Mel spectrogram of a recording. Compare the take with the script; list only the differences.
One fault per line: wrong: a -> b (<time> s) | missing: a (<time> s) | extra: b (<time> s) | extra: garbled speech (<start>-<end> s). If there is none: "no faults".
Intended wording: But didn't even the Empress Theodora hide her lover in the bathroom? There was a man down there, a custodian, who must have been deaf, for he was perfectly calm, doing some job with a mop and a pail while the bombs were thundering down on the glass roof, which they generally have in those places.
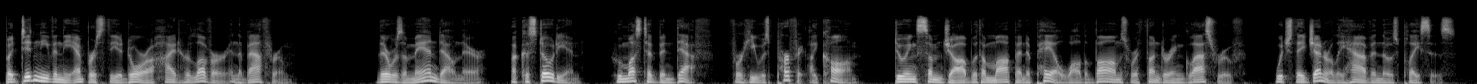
missing: down on the (11.8 s)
